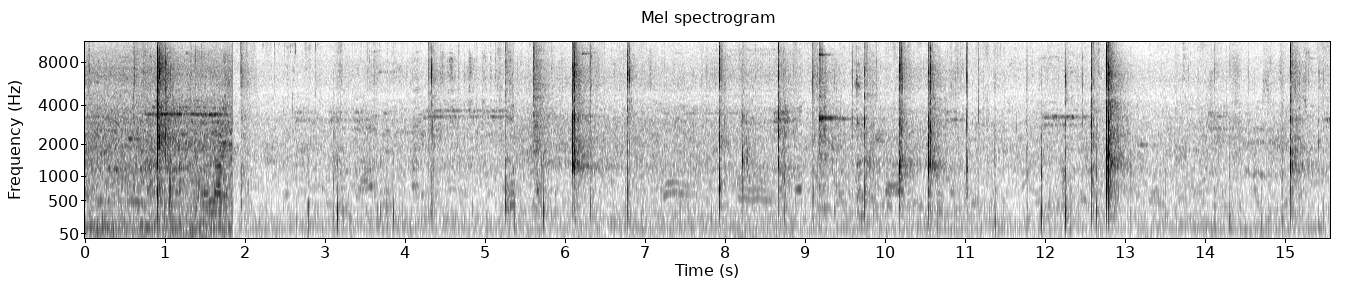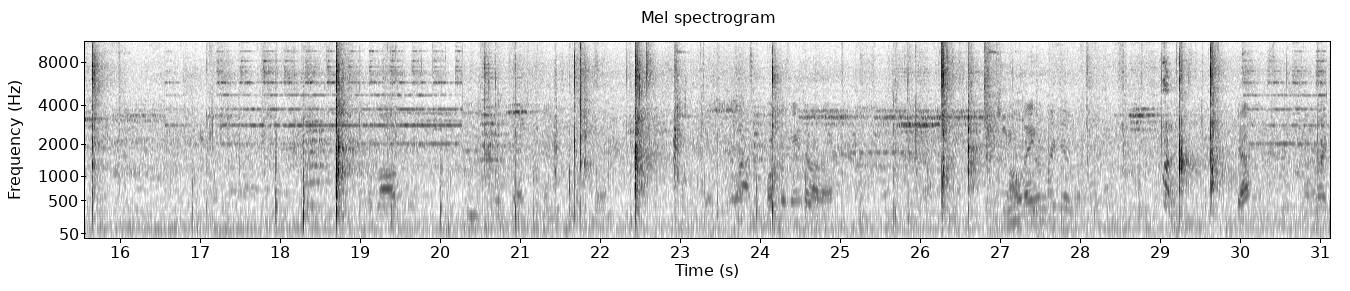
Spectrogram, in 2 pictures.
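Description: Cricket net practice: a string of sharp, separate cracks of leather balls striking bats and the pitch, irregularly spaced, over faint background voices.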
